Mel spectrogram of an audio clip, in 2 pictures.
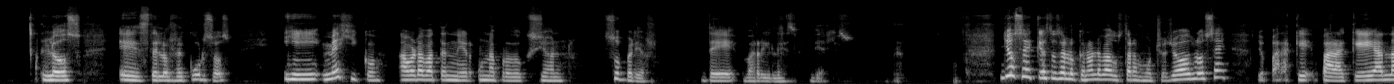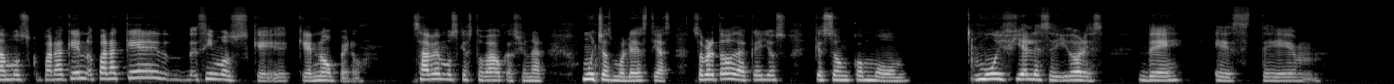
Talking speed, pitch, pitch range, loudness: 145 wpm, 195 Hz, 170-225 Hz, -21 LUFS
